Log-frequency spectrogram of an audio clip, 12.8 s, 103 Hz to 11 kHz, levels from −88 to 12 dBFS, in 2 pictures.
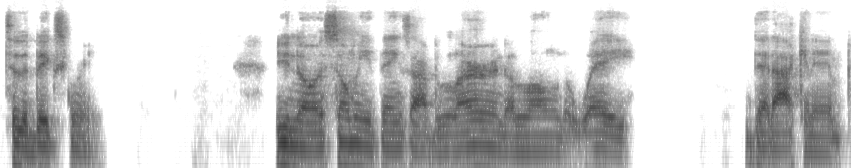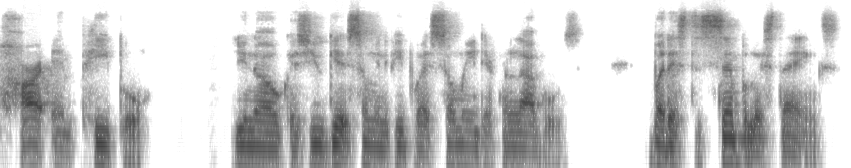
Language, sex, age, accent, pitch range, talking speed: English, male, 30-49, American, 95-115 Hz, 185 wpm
